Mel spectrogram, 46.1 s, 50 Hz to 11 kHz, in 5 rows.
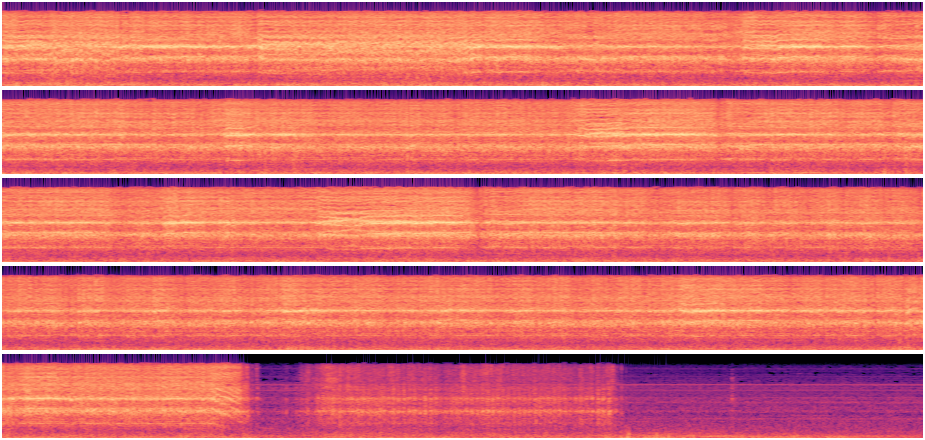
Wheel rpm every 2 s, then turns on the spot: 160, 160, 160, 160, 160, 160, 160, 160, 160, 160, 160, 160, 160, 160, 160, 160, 160, 160, 160, 100, 20, 10, 0.
40-44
